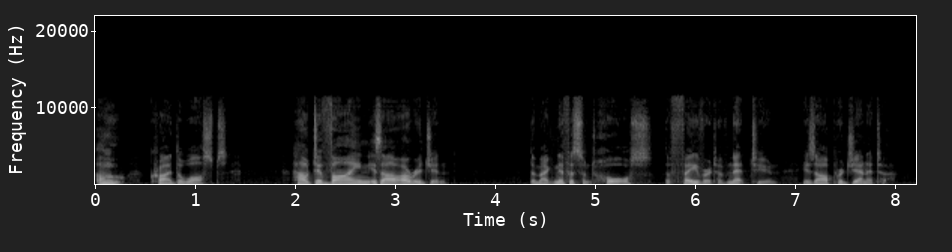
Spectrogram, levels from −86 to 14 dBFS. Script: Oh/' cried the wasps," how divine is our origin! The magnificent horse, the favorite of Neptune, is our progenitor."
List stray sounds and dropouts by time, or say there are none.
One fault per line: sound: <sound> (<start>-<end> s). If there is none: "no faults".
no faults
